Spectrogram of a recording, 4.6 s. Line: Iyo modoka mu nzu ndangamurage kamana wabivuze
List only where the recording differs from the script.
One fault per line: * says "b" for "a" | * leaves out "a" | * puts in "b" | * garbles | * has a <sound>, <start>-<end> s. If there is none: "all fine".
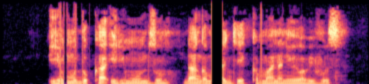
* puts in "iri"
* has a dropout, 2.6-2.8 s
* puts in "niwe"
